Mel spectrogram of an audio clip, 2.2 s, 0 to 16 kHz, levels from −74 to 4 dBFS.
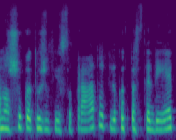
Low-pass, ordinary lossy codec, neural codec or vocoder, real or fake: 14.4 kHz; AAC, 48 kbps; codec, 44.1 kHz, 2.6 kbps, SNAC; fake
